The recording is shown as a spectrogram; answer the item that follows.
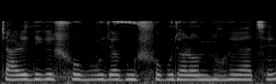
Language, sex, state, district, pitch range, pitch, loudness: Bengali, female, West Bengal, Jalpaiguri, 220-230 Hz, 225 Hz, -31 LUFS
